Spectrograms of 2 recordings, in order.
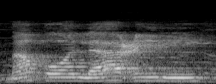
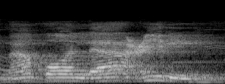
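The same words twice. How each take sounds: Both takes have the same delivery.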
